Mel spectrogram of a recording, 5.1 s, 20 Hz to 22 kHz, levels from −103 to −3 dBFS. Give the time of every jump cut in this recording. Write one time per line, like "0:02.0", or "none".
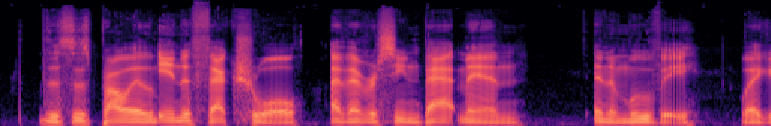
0:01.0
0:02.1
0:03.7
